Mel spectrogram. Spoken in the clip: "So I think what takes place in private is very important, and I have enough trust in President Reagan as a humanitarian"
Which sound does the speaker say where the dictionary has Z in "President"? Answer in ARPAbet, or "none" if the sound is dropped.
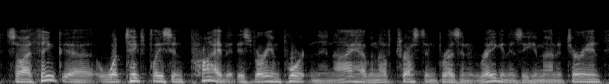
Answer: Z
